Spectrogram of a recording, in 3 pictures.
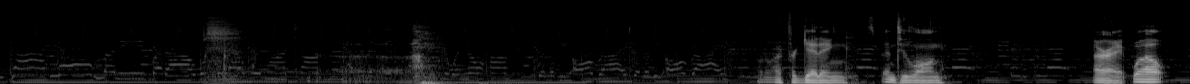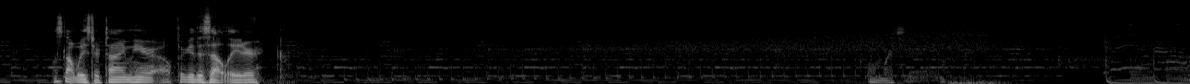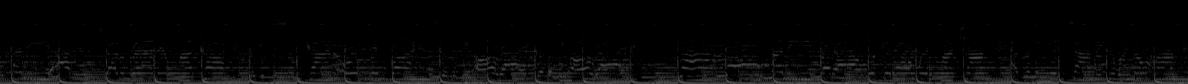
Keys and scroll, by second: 31.1-32.5 typing.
